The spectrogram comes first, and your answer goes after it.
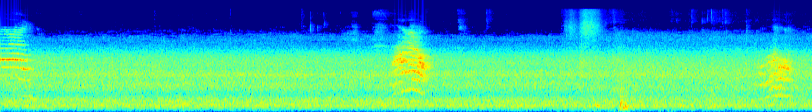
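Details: Domestic cat making aggressive sounds while fighting with another cat; short harmonic yowling calls at start, around eight seconds and near the end, separated by steady background hiss.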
